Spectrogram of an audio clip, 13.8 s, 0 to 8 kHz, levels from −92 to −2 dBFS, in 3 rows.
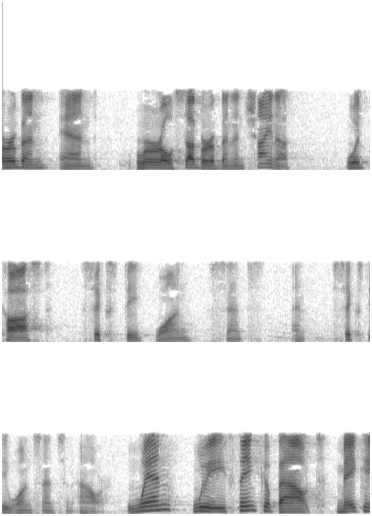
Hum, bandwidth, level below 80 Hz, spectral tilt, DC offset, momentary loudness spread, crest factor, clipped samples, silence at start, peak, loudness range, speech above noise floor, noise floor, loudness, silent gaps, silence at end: none; 4 kHz; -68 dBFS; -9 dB/octave; under 0.1%; 22 LU; 22 dB; under 0.1%; 0 s; -10 dBFS; 15 LU; 38 dB; -69 dBFS; -30 LUFS; none; 0 s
